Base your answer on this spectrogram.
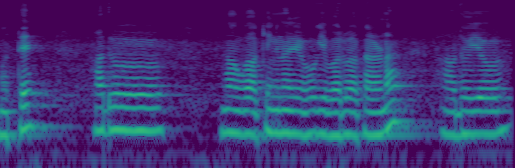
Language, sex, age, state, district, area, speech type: Kannada, male, 60+, Karnataka, Udupi, rural, spontaneous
